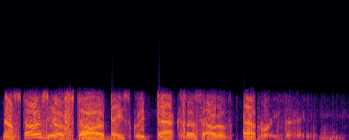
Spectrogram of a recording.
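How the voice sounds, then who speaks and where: A man's voice: fairly high pitch, very animated, normal speed, gravelly. A man giving an unscripted technical walkthrough as a hobbyist host, rambling and correcting himself as he explains. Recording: noisy, tinny phone-like audio.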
